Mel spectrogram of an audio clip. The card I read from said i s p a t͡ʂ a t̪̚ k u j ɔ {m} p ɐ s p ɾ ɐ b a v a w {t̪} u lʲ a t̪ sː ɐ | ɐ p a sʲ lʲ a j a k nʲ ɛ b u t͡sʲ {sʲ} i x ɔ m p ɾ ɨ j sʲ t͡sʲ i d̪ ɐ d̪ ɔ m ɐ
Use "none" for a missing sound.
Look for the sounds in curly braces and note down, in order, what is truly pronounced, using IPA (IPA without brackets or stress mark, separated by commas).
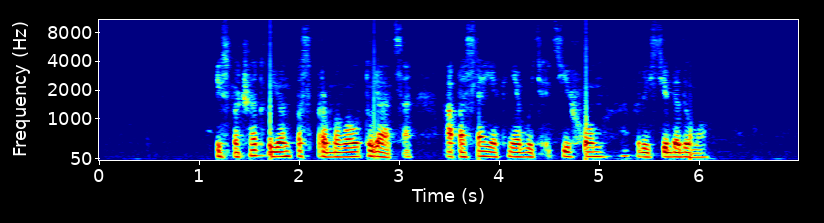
n, t̪, t͡sʲ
